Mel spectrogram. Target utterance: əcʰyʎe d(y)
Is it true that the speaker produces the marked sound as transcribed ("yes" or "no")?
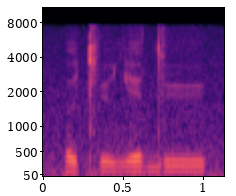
yes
